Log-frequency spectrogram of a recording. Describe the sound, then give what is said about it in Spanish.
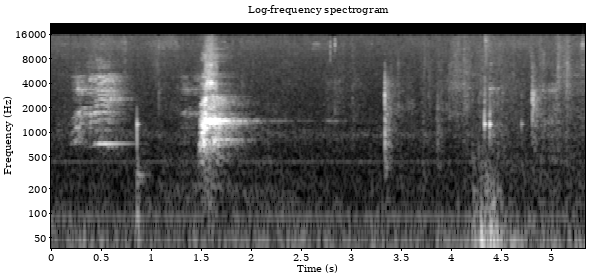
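A dog named Marley barks in a house in a few short, sharp bursts, the loudest one coming early, over a low background hum. “¡Cállate, Marley! ¿Se oyen los altavoces?”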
